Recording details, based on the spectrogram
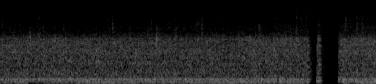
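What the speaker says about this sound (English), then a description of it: "The rain is picking up." Steady rain falls and patters on a surface, a constant wash of sound with a brief dropout near the end and no one speaking.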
